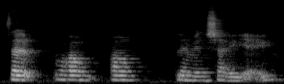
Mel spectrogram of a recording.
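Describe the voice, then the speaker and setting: A woman in her thirties talks through a personal story as a podcast guest. She speaks at a middling pitch, stumbling and restarting often, quoting back what others said. The room around her rings with echo. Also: steady tone. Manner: halting, many restarts and fillers, quotes others. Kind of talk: candid interview storytelling. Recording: echoey room.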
